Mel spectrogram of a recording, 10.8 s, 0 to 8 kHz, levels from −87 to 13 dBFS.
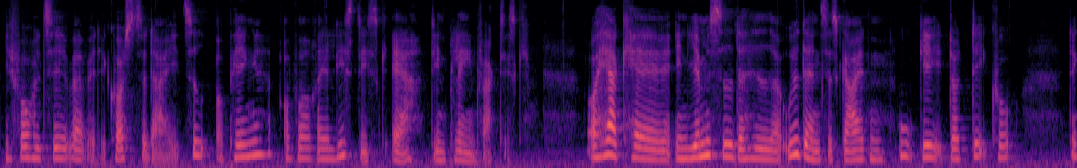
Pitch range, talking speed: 165-215 Hz, 160 wpm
